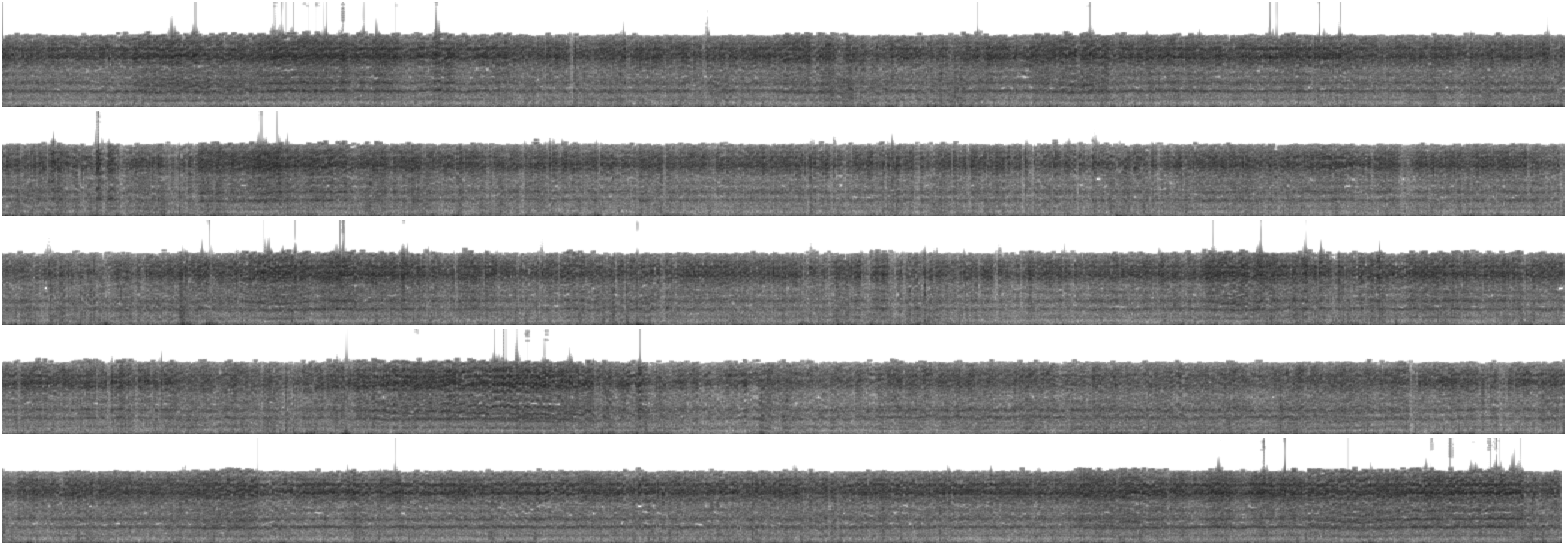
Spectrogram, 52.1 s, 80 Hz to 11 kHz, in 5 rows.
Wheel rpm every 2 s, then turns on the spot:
220, 230, 220, 220, 230, 230, 230, 230, 230, 230, 230, 230, 230, 230, 230, 230, 230, 210, 190, 200, 220, 230, 230, 230, 230, 230.
none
